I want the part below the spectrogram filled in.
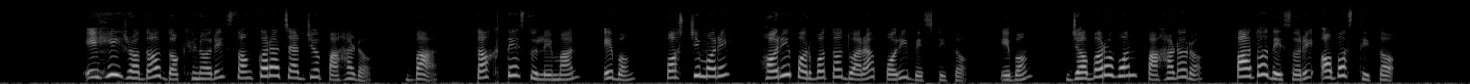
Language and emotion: Odia, neutral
